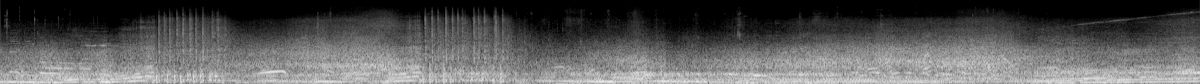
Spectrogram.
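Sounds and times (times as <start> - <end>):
car engine revving: 0.0 - 12.0
crackling exhaust pops: 4.2 - 5.4.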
